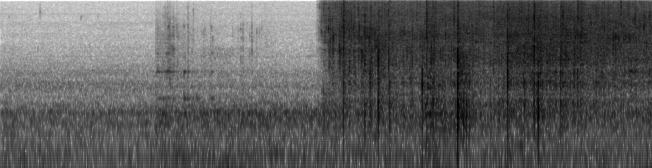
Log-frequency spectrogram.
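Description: Quiet for about three seconds, then a sudden sizzle as chopped spring onions and sliced red onion drop into hot vegetable oil in a wok, frying steadily with sharp spattering crackles.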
